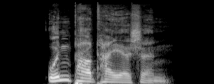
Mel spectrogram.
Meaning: inflection of unparteiisch: 1. strong genitive masculine/neuter singular 2. weak/mixed genitive/dative all-gender singular 3. strong/weak/mixed accusative masculine singular 4. strong dative plural
- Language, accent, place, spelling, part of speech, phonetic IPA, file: German, Germany, Berlin, unparteiischen, adjective, [ˈʊnpaʁˌtaɪ̯ɪʃn̩], De-unparteiischen.ogg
